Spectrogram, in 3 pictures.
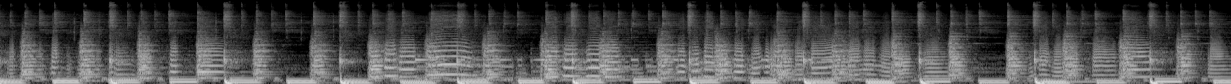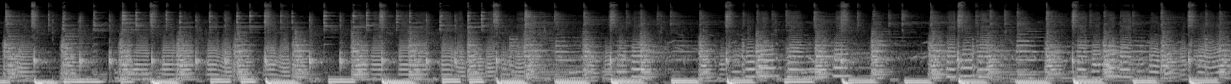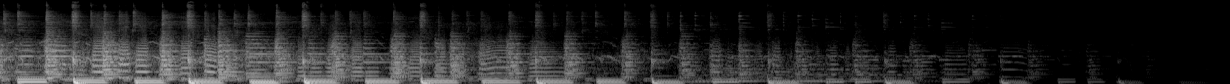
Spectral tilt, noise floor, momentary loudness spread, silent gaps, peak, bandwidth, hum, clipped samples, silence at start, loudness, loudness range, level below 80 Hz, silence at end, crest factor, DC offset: -5.5 dB/octave; -71 dBFS; 12 LU; none; 0 dBFS; 20 kHz; none; under 0.1%; 0 s; -18 LUFS; 12 LU; -24 dBFS; 2.2 s; 18 dB; under 0.1%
